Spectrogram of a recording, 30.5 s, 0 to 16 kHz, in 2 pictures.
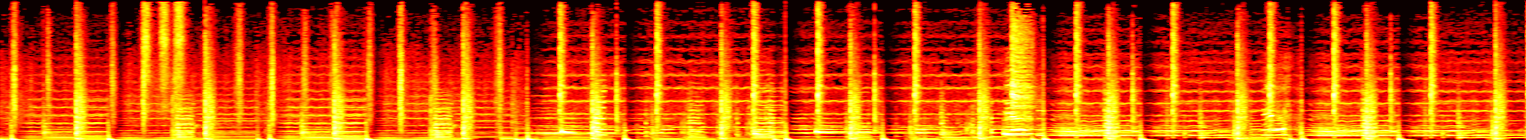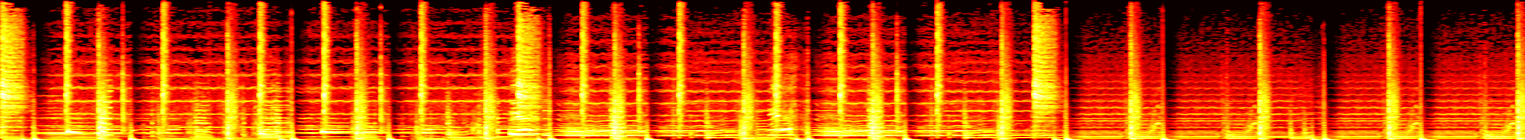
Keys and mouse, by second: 2.5 alt+click, 3.7 double click, 8.3 double click, 19.6 double click.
